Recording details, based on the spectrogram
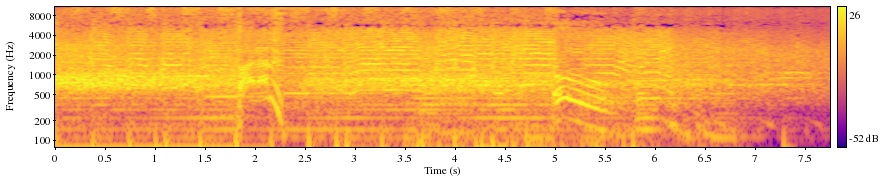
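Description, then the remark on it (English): A church audience claps and screams loudly and continuously during a sermon, a dense roar of cheering voices with rising and falling yells and whoops over steady applause. “Jesus, come and clap your hands and scream like I'm talking.”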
